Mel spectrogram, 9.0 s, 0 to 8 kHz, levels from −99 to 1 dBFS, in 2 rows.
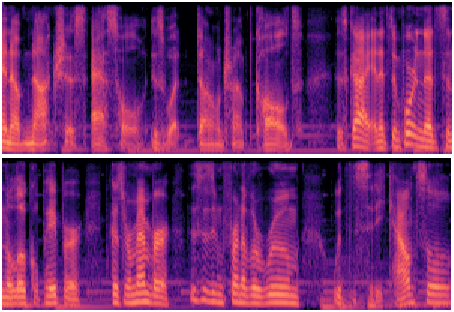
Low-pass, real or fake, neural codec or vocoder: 7.2 kHz; real; none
